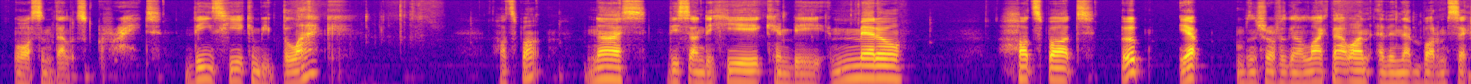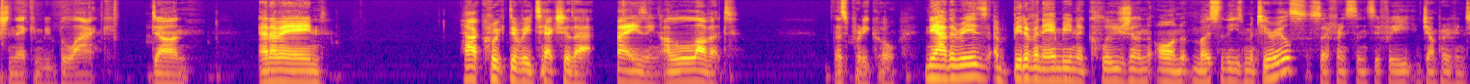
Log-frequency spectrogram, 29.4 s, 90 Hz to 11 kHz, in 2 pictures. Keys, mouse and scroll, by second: 0.1 click, 0.3 middle click, 0.8-2.6 middle drag, 4.2-5.3 middle drag, 5.6 middle click, 6.2 right click, 6.9-8.8 right drag, 10.2 right click, 13.1-15.8 right drag, 16.4 middle click, 16.9 drag, 17.1 middle click, 20.2-21.3 middle drag, 21.3 KP_Decimal, 21.3 middle click, 22.2 middle click, 22.5 middle click, 23.0-23.5 middle drag, 23.6 middle click, 24.8-25.4 drag.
